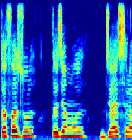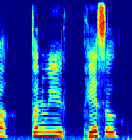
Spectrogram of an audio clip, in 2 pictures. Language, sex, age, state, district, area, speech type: Kashmiri, male, 18-30, Jammu and Kashmir, Kupwara, rural, spontaneous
